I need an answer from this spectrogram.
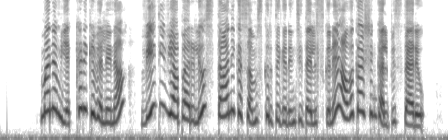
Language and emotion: Telugu, happy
